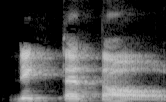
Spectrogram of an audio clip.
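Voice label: "diktator", Malay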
